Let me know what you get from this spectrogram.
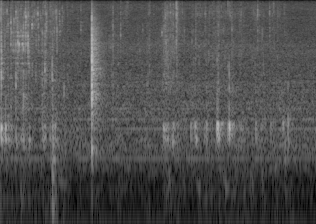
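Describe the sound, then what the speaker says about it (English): Fermented hot sauce liquid poured into a bowl, intermittent splashing and trickling bursts with small drips between them, close and fairly quiet. "take out some of this liquid into a bowl because I wanna get the solids blended first"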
